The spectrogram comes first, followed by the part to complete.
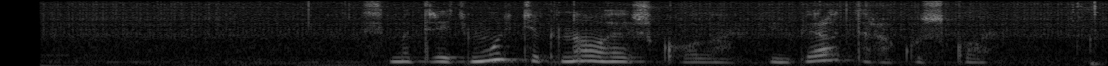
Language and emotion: Russian, neutral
